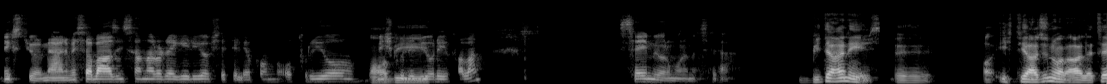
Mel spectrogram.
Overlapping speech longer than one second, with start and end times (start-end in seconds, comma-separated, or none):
none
